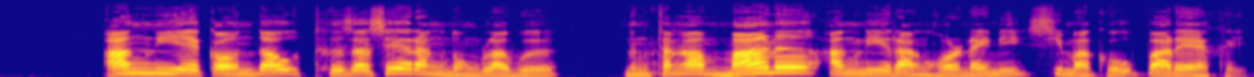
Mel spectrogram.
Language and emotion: Bodo, angry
